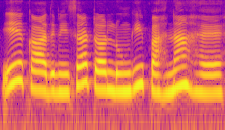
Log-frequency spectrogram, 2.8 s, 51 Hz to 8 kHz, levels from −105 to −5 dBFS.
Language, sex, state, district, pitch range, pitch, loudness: Hindi, female, Jharkhand, Ranchi, 225-295 Hz, 245 Hz, -12 LUFS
